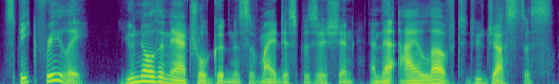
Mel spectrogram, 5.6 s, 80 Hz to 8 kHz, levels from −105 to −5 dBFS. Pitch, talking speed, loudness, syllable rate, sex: 110 Hz, 180 wpm, -20 LUFS, 5.1 syllables/s, male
